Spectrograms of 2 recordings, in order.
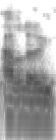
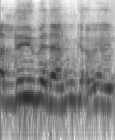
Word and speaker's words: aluminium: strength properties of an aluminium? Do you say aluminium or aluminum? Aluminium. We pronounce. Thank God for that. Right, there we are. No, it's not aluminum.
